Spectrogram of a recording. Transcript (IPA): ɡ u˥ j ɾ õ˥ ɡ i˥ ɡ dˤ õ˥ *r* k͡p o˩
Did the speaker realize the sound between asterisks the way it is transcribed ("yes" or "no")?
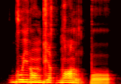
yes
